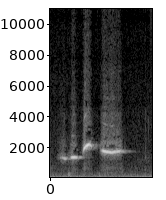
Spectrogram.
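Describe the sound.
A short family signal whistle, used to call children in a supermarket: three rising, tonal notes, the last one held and gliding down slightly, clear with no talking.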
